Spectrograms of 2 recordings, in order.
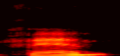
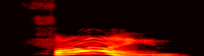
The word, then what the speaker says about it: fine: say that's right I this word isn't Finn it's ina fine like I'm feeling fine remember that II does not make a sound at the end now it'll be your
